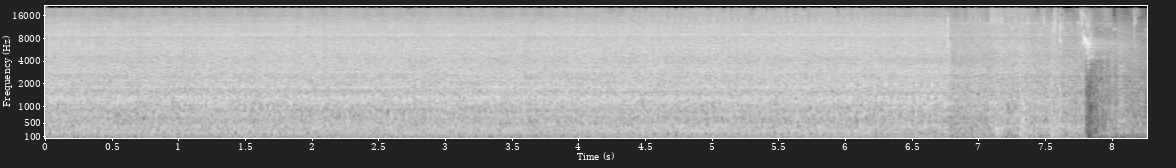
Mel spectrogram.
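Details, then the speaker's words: Oldsmobile 2.3L Quad 4 running with a coarse, shaky misfiring idle that sags and nearly stalls when an injector is unplugged; cylinders probably two and three carry it, misfire traced to cylinders one and four; shorted injector. "I have it running and sure you can hear it midf firing not take my word for it but if I disconnect sorry about that if I disconnect the um the center to it would almost stall"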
